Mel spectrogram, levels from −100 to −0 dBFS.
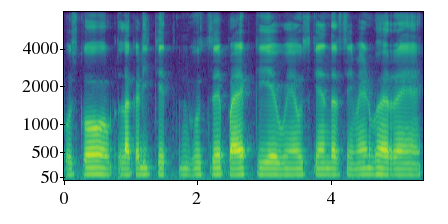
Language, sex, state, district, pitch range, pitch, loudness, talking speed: Hindi, male, Bihar, Katihar, 105-110 Hz, 110 Hz, -18 LUFS, 155 wpm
